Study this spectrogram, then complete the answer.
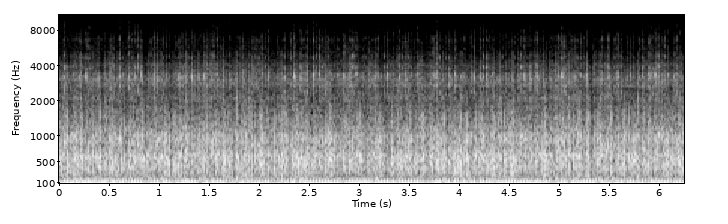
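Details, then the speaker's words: Farmall F-12 tractor on steel, auction find being revived: deep, uneven low rumble, runs but not smoothly; runs worse with air-cleaner piece fitted, owner suspects air cleaner restriction and carburetor needing rebuild. "It does not like that piece fitted on. So, let's take it off for now. Second time I've done that. It is entirely possible that uh there's a restriction in the air cleaner that probably needs cleaned out."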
